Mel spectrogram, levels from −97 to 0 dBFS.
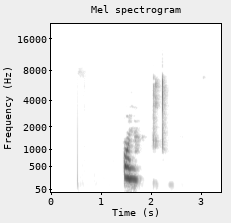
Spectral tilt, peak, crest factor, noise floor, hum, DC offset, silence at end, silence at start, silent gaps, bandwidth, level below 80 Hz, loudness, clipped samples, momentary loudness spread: -3.5 dB/octave; -12 dBFS; 34 dB; under -90 dBFS; none; under 0.1%; 1.65 s; 1.45 s; none; 8 kHz; under -90 dBFS; -41 LUFS; under 0.1%; 15 LU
